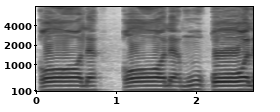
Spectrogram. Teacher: ركزولي وتفخم الالف تبعا للقاف الف ساكن قبلها قاف مفتوح من الطبيعه لا لا مفخمه قال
